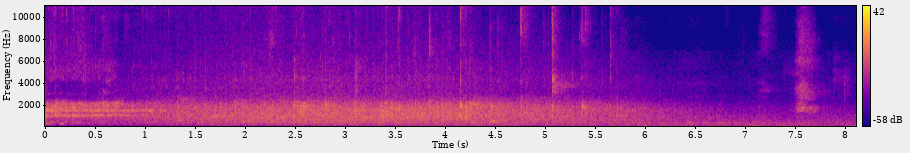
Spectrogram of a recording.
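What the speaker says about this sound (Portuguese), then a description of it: "Vamos aplaudir a palavra do Senhor." A church congregation at a charismatic prayer seminar applauds after a Gospel reading. Steady, dense clapping fills the room and slowly tapers off toward the end, with a few faint tones on top.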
